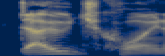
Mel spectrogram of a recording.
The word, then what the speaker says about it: Dogecoin: a joke but it's not can you explain Dogecoin I hope I'm saying that right you are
